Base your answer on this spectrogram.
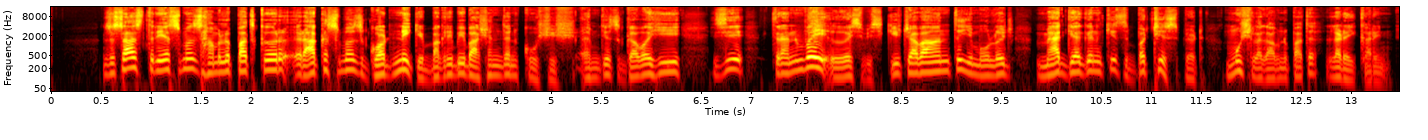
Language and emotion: Kashmiri, neutral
